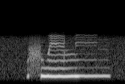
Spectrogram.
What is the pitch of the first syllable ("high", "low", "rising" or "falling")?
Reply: high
